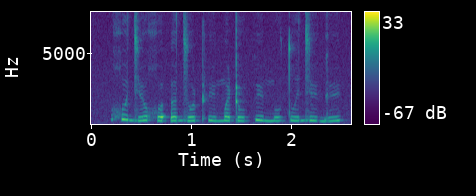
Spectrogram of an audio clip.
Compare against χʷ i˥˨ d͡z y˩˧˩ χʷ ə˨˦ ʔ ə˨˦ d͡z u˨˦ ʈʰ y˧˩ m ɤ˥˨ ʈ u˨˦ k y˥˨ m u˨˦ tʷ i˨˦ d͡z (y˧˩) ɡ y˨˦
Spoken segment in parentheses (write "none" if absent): y˧˩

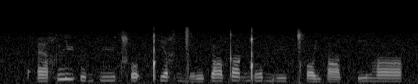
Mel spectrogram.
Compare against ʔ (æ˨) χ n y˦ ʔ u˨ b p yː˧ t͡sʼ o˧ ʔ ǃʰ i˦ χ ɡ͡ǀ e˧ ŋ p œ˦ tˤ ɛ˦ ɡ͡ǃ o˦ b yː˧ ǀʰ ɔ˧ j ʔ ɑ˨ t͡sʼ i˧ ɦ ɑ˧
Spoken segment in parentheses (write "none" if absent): æ˨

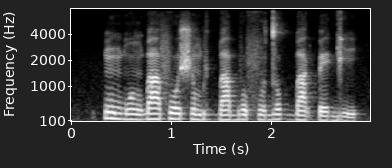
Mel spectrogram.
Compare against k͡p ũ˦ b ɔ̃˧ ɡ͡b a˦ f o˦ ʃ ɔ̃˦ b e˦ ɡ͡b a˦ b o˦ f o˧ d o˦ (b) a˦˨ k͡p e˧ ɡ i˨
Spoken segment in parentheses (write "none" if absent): ɡ͡b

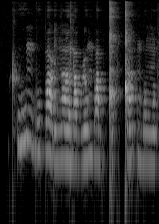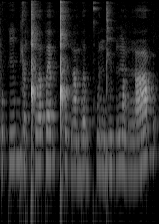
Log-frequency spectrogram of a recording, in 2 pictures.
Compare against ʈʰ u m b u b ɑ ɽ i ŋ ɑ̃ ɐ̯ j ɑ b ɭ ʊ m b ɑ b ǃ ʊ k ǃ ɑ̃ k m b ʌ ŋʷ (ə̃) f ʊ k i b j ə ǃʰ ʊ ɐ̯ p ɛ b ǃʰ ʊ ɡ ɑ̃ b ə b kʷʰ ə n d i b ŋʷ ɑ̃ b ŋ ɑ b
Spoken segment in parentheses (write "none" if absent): ə̃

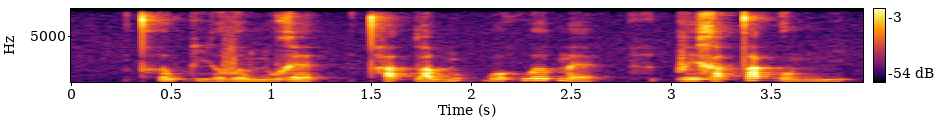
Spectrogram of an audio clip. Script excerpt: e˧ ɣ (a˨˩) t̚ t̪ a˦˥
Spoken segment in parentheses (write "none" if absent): a˨˩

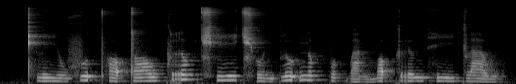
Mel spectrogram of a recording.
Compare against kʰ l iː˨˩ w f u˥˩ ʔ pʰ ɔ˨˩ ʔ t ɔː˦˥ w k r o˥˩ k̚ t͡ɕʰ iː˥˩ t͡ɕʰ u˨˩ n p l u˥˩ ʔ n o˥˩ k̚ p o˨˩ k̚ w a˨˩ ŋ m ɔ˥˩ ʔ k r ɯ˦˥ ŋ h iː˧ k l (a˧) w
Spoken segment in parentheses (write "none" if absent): a˧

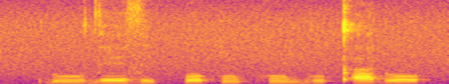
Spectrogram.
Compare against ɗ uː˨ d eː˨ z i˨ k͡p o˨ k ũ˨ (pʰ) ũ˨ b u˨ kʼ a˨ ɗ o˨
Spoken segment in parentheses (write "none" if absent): pʰ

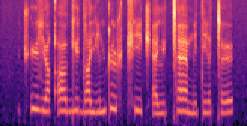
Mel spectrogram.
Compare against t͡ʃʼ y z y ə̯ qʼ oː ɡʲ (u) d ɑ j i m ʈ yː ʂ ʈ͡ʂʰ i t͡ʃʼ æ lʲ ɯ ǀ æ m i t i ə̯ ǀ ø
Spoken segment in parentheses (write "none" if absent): ø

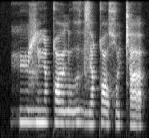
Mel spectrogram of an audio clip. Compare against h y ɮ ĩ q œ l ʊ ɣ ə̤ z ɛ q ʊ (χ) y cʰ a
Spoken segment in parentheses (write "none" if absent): χ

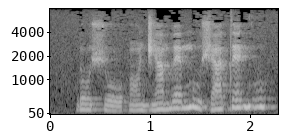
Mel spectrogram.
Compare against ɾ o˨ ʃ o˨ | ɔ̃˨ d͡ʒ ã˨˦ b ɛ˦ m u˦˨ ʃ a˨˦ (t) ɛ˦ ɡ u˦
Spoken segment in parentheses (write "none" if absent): t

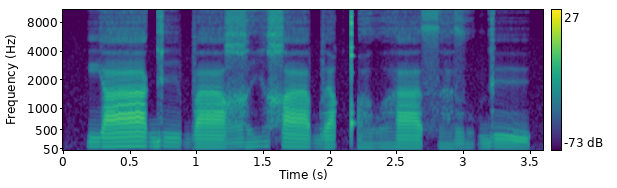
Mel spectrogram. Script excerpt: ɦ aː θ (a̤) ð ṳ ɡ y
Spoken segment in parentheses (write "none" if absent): a̤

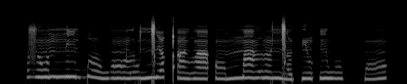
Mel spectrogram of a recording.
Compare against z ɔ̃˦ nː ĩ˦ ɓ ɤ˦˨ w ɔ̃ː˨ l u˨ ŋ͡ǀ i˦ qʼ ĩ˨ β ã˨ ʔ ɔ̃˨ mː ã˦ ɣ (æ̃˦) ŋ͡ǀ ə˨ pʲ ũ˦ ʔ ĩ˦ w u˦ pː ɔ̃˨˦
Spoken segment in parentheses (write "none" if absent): ə̃˦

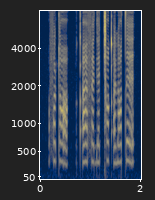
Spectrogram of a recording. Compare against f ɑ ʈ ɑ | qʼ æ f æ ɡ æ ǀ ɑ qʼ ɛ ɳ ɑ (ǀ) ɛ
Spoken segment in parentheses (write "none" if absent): t̪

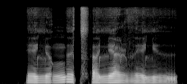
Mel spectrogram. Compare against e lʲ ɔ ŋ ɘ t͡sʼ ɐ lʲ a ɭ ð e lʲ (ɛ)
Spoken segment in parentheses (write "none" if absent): ɨ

